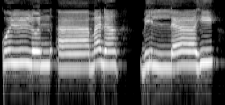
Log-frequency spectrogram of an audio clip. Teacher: تنوین کے بعد جو ہے حمزہ آ رہا ہے اور حمزہ جو ہے حروف ہلکی کا ورڈ ہے تو ہم یہاں اظہار کریں گے اور ہم اسے بنا غننے کے پڑھیں گے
